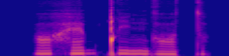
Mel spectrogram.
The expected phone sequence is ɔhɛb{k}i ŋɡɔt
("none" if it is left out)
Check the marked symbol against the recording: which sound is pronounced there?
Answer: ǃ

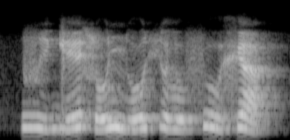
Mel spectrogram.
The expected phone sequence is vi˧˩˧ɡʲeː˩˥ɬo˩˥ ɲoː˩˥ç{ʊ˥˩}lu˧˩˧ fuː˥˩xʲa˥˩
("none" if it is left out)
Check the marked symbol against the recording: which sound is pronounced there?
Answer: ʊ˥˩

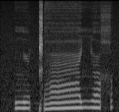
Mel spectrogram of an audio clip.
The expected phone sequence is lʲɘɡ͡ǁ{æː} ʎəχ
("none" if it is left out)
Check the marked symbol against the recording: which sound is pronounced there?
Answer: æː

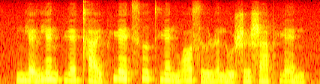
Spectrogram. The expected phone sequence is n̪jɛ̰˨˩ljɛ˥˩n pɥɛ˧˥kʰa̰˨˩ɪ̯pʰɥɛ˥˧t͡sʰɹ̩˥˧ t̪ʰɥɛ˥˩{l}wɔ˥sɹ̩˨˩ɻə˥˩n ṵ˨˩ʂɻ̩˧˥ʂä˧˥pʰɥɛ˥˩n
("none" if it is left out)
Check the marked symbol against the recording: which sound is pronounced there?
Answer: n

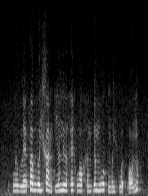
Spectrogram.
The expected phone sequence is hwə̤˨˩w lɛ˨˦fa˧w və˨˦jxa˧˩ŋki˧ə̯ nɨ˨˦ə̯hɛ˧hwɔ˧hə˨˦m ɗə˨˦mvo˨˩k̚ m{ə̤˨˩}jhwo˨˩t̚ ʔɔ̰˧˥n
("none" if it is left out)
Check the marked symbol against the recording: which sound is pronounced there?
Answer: ə̤˨˩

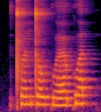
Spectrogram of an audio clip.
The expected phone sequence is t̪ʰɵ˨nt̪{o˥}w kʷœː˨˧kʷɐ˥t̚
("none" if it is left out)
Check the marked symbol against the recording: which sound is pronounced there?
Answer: o˨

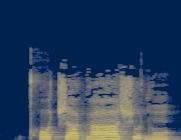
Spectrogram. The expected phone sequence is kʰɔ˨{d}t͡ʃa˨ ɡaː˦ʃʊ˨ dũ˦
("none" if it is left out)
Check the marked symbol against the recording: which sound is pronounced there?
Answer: none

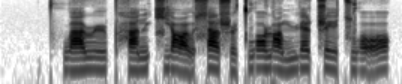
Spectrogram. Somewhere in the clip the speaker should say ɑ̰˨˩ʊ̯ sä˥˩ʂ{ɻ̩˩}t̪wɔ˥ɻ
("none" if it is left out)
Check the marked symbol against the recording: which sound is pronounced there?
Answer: ɻ̩˩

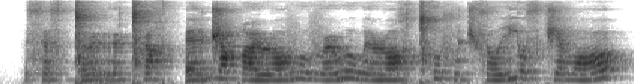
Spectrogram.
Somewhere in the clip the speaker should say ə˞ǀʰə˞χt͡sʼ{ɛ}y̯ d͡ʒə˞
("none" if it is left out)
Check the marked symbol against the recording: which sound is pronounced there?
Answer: ɛ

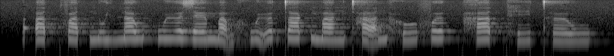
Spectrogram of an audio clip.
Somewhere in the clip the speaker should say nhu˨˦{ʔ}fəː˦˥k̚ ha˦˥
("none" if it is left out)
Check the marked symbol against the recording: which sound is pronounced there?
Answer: none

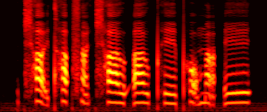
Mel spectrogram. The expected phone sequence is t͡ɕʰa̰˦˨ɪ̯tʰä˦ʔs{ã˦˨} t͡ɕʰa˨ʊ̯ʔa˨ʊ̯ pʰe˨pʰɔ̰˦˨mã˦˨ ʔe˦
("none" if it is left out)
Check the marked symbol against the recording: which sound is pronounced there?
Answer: ã˦˨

